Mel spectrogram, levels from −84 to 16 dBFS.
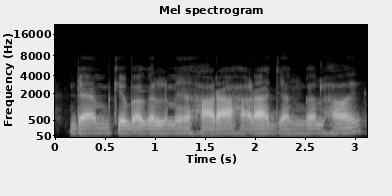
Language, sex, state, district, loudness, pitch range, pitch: Maithili, male, Bihar, Samastipur, -18 LUFS, 115-120 Hz, 120 Hz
